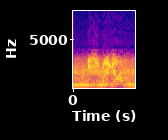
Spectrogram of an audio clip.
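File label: German bailout mood med, speech; War Thunder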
